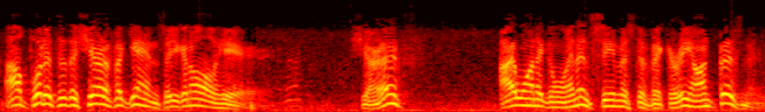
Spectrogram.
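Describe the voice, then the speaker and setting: Hard-boiled American investigator, clipped, wry, swinging intonation, old radio drama, band-limited vintage sound. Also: male voice, on the high side, sing-song, normal speed, narrow, tinny audio. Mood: loud, rallying. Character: hard-boiled male freelance insurance investigator, cool and defiant. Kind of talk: 1950s American radio noir acting.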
